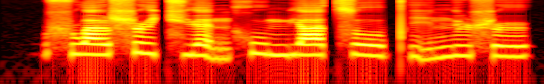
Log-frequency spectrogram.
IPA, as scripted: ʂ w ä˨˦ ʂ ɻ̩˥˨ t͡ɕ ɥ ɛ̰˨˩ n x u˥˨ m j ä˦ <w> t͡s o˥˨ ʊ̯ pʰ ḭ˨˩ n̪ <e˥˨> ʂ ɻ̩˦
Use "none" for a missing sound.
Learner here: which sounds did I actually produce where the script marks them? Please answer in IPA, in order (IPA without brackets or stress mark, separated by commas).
none, y˥˨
